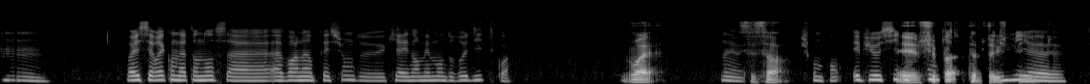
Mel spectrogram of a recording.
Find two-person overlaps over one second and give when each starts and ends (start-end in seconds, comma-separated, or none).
9.0-10.4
